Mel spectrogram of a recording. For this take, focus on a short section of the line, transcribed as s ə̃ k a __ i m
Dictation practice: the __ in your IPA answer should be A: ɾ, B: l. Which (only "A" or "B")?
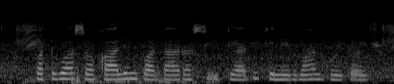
B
